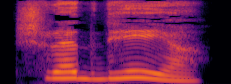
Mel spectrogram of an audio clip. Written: ಶ್ರದ್ಧೇಯ

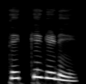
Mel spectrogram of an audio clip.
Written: ದಿಗ್ಗೇಡಿ

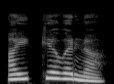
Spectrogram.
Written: ಐಕ್ಯವರ್ಣ

